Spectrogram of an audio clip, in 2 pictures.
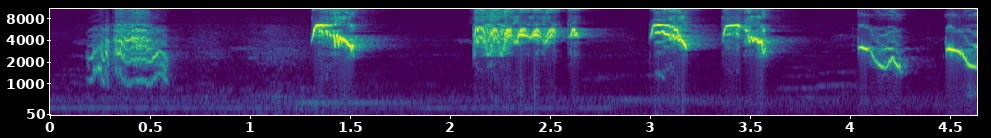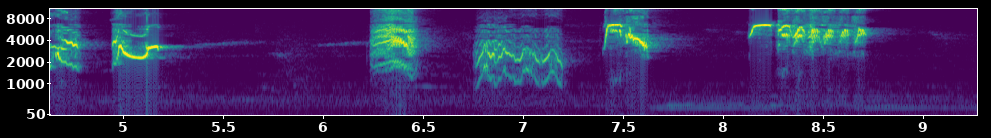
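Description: An Oriental magpie-robin sings a varied run of loud, clear whistled phrases and rich warbles, with short pauses between bursts and a faint low hum behind.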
